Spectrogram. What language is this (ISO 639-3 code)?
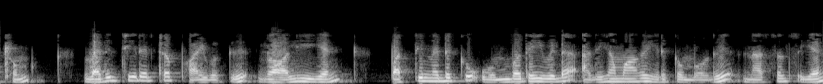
tam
